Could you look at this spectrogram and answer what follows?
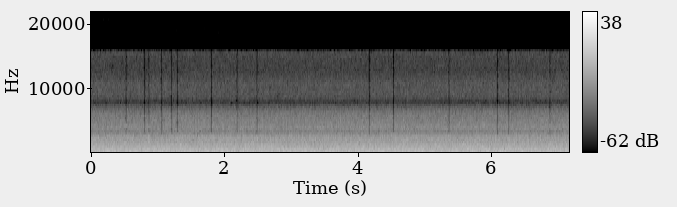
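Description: Steady rushing of flowing river water, an even noise that does not change.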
